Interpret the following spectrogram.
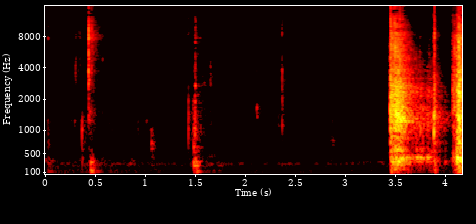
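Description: A few light taps and clicks from handling craft materials on the table, then, about three and a half seconds in, a loud brief scraping rustle as the black pad and plate are lifted and slid off the work surface.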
